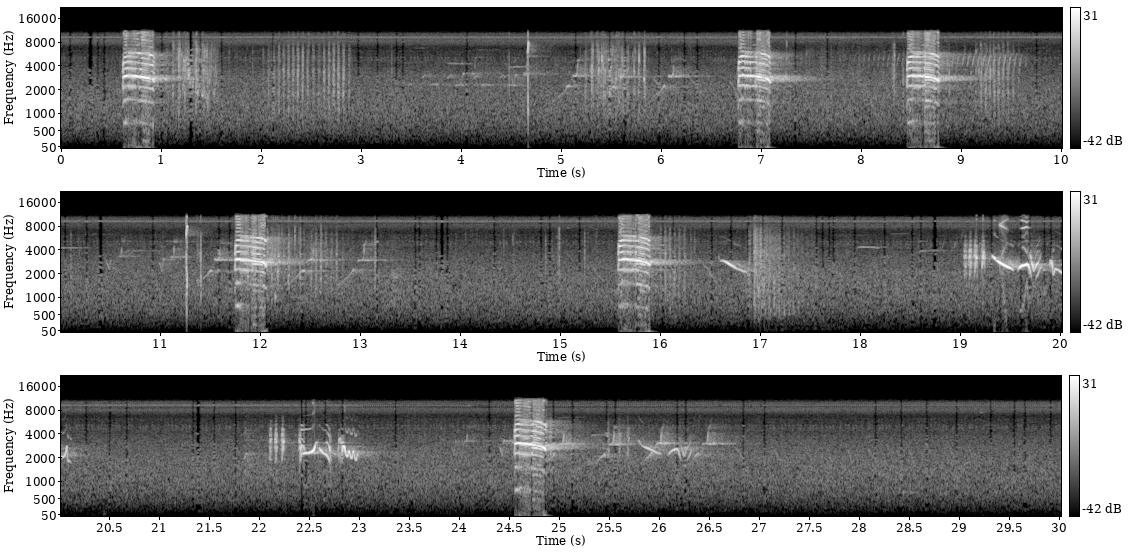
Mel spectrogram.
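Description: Birds calling: a short, loud, harsh call repeated about six times at irregular intervals, with softer, higher chirps in between.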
